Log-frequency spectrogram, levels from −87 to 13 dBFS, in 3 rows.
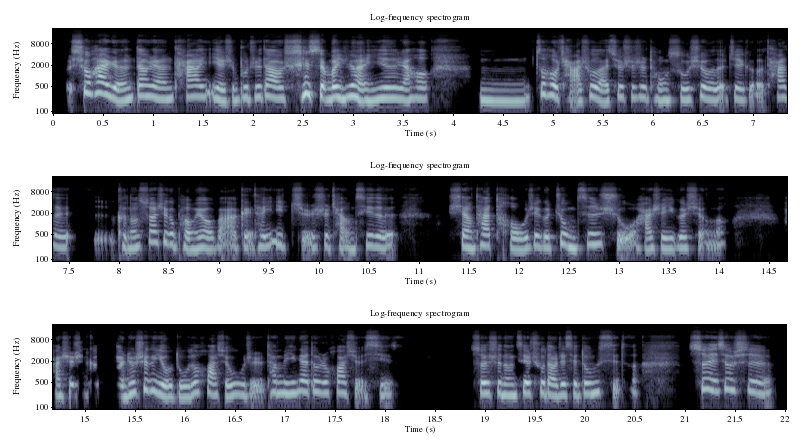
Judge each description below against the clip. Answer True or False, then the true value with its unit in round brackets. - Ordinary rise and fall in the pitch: True (3.4 semitones)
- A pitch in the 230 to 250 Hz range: True (235 Hz)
